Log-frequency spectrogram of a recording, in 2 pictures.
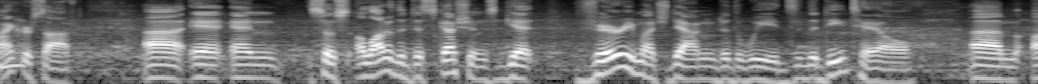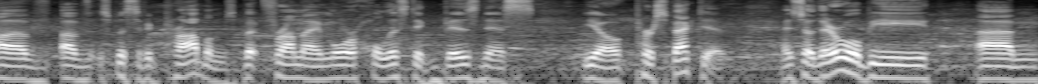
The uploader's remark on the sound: recorded in November 2019 from Microsoft Ignite (#MSIgnite) Podcast Center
